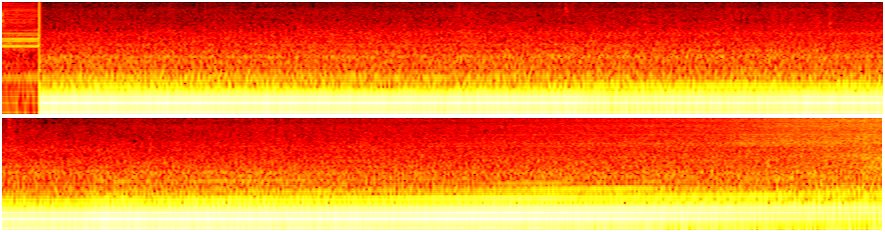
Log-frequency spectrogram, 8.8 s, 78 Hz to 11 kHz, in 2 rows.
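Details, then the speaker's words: BMW 335i N54 single-turbo during the electric coolant pump bleed procedure (pedal held, about 12 minutes): steady low hum slowly climbing in pitch with a faint whir, the water pump circulating coolant as expected. "That's just the sound of the water pump taking the water all through the system."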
